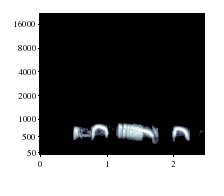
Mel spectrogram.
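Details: A spotted dove coo used to attract wild birds, clear and close: a short opening note, an arched hoot, a longer rough descending coo and a closing arched hoot.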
